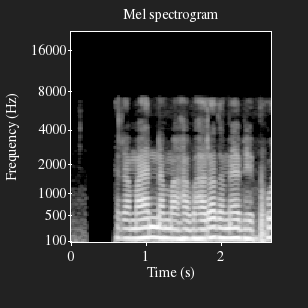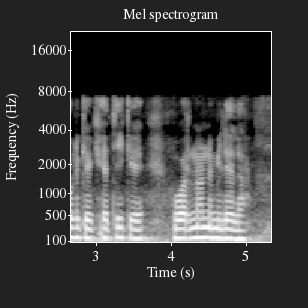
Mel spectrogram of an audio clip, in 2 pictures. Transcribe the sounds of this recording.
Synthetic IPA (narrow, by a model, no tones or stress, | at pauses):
ɾəmajənːəməɦabʱaɾət̪mebʱipʰulkekʰet̪ikeʋəɾnənmilela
